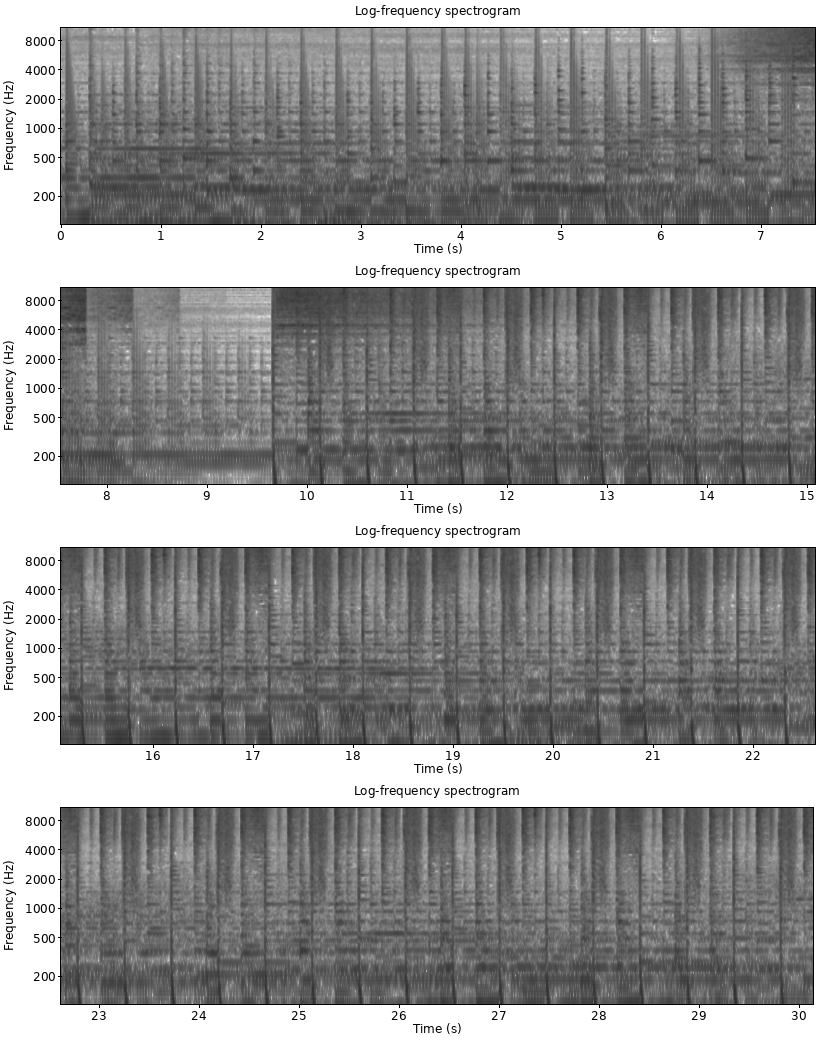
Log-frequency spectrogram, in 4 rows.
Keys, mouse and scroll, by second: 0.5 click, 1.3-2.8 typing, 3.8 click, 11.3 space, 11.4 click, 13.4 -, 16.5 ctrl+-, 17.7 ctrl+click, 22.5 click, 28.5 KP_1, 29.0 Tab, 29.5 KP_3, 29.6 KP_0.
